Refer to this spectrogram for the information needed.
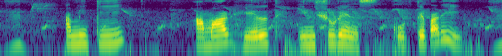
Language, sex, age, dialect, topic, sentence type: Bengali, female, 18-24, Rajbangshi, banking, question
